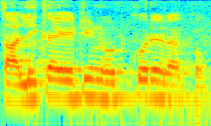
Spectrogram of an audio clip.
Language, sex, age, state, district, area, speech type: Bengali, male, 45-60, West Bengal, Jhargram, rural, read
